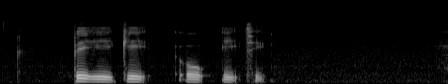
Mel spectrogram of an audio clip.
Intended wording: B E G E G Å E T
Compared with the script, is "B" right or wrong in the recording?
right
